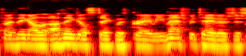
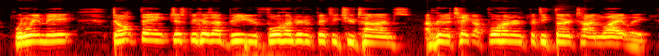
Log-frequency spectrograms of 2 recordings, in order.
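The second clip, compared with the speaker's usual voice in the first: wrestling promo voice; 8 semitones higher than usual. Retold or imitated. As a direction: cut a promo like a pro wrestler. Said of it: "So I was like".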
